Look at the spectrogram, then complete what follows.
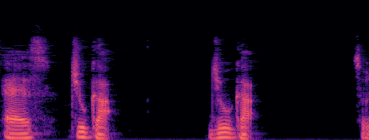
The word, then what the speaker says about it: juga: the malay translation and often you hear it pronounced as juga juga so juga or juga is how we say it and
